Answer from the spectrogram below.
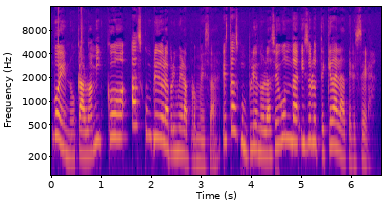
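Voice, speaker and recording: A woman's voice: sits high, big pitch swings, normal speed, pitched above the performer's own voice. A woman voicing a pompous male cat leader who gives orders in a formal, bossy way. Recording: muffled lo-fi recording.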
